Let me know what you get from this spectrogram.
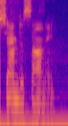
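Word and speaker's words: Shamdasani: I cannot pronounce that last name. – I'm assuming it's Shyamdasani. – You got it. You nailed it.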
